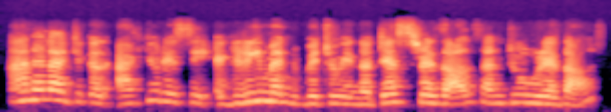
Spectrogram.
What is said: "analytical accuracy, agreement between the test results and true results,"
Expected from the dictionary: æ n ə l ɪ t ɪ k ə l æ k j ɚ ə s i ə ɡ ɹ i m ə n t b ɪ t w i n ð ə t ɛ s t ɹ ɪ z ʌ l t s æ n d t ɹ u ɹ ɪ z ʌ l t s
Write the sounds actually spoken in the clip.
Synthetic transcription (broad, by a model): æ n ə l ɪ t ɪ k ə l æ k j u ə s i ə ɡ ɹ i m ə n t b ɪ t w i n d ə t ɛ s t ɹ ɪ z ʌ l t s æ n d t u ɹ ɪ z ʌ l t s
